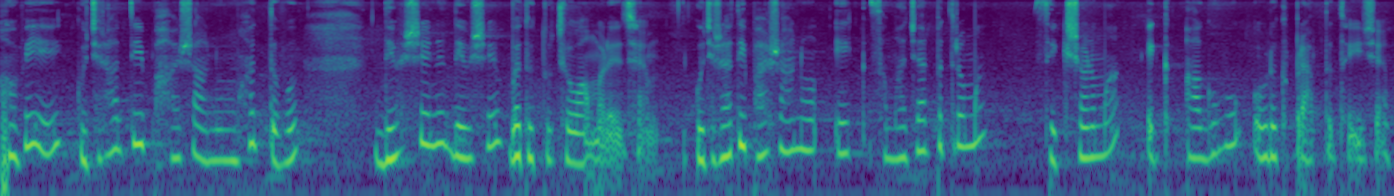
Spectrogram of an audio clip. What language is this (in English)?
Gujarati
